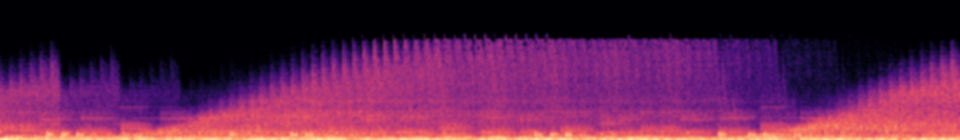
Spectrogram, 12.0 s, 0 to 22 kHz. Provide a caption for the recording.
This loop has been created using the program Live Ableton 5 and someof the instruments used for the realization Usb Sonic Boom Box severalsyntesizer several and drums Vapor syntesizer Octopus Synthesizer WiredSampler Krypt electronic drum sequencer reaktor xt2 Several Synt diGarageband 3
